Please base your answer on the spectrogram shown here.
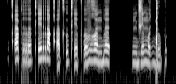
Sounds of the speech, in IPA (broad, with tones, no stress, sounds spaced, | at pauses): qʼ e˦˥ p r ɤ˨˦ kʼ e˦˥ r ɤ˦˨ qʼ ɤ˩ tʼ u˨˦ kʼ e˩ pʼ o˨˩˦ v ʁʷ e˦˨ m b ə˦˨ | n d͡ʒ e˨˦ m ɤ˨˩˦ ɡ͡ǃ u˨˦ p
